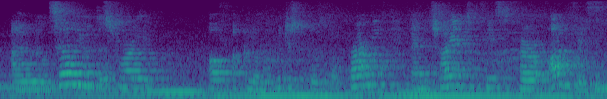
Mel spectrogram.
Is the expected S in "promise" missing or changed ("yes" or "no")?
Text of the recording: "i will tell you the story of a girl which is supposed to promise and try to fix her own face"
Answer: yes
